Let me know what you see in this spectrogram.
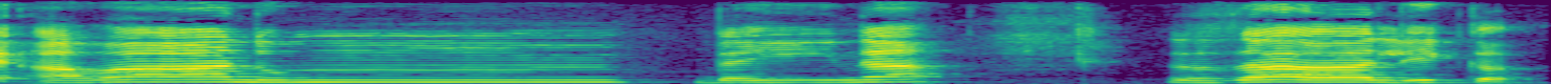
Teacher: यहाँ जी तनवीन के बाद दो पेश, यहाँ दो पेश तनवीन है, तो तनवीन के बाद बा आ रही है तो नून की आवाज़ को हमने मीम से बदल के पढ़ना है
